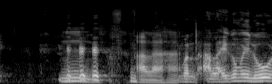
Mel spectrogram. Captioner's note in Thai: เสียงหัวเราะ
